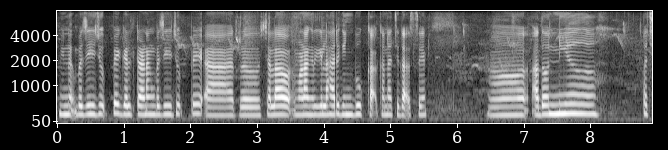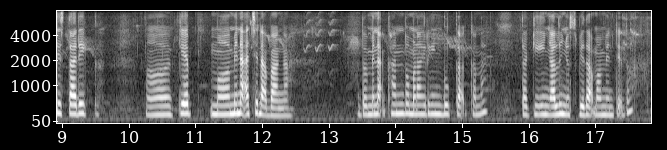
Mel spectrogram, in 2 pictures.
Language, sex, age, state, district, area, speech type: Santali, female, 18-30, Jharkhand, Seraikela Kharsawan, rural, spontaneous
